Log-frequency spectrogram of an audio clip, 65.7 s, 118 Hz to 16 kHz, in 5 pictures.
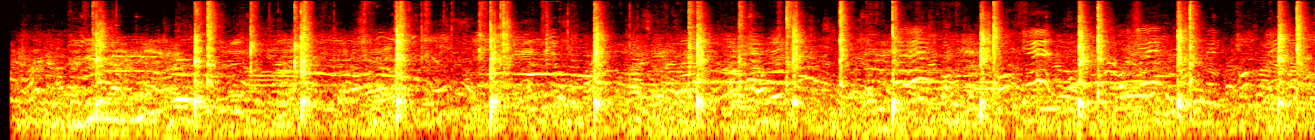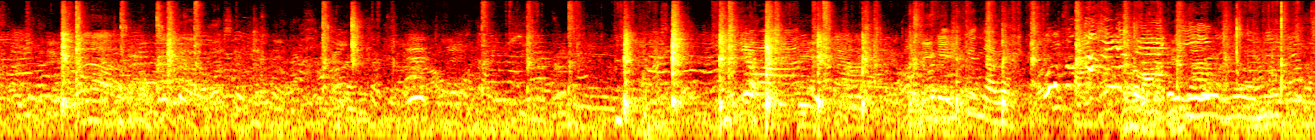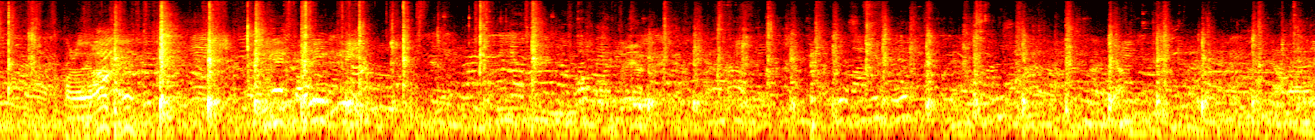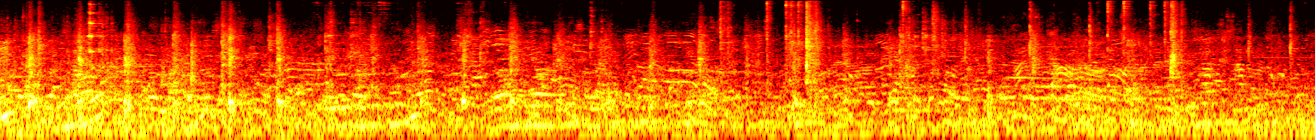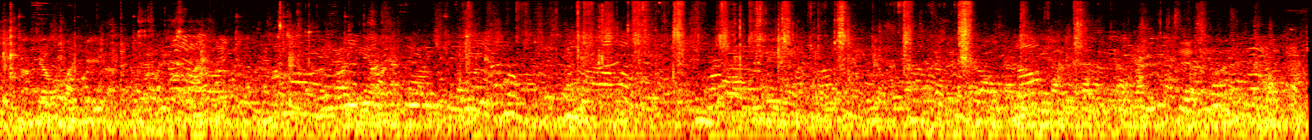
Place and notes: Children on Plaza Nafarroa, Deba, Espana, iPhone 5S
